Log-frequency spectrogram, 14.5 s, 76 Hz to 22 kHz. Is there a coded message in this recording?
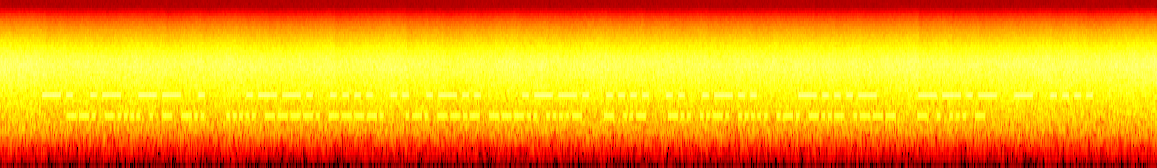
Yes: Morse code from 0.5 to 13.7 s, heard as two keyed tones, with radio static. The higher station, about 16 wpm, 890 Hz: NAME PHIL PHIL <BT> QTH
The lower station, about 30 wpm, 460 Hz: G6ETD 599 RQ84 TU DF5RXJ TEST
